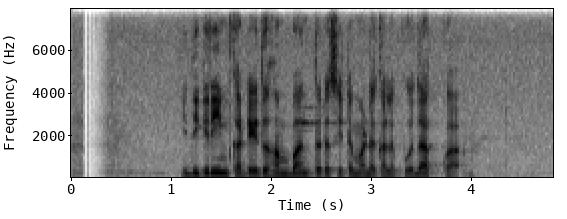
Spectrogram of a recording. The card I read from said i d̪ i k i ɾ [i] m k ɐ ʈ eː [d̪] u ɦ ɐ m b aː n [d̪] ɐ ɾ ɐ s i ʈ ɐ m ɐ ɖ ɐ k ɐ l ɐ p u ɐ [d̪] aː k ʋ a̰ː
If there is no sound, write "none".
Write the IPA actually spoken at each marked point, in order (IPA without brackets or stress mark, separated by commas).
iː, t̪, t̪, d̪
